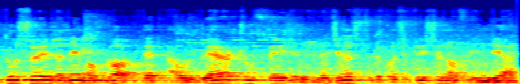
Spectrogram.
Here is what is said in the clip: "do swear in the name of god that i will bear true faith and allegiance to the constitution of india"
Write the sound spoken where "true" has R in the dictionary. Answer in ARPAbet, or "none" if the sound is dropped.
none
